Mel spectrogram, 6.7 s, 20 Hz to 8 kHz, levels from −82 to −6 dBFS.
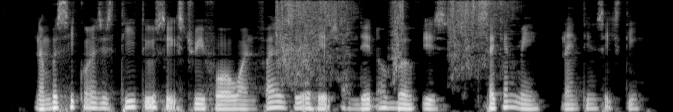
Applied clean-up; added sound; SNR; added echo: classical method Wiener filter.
